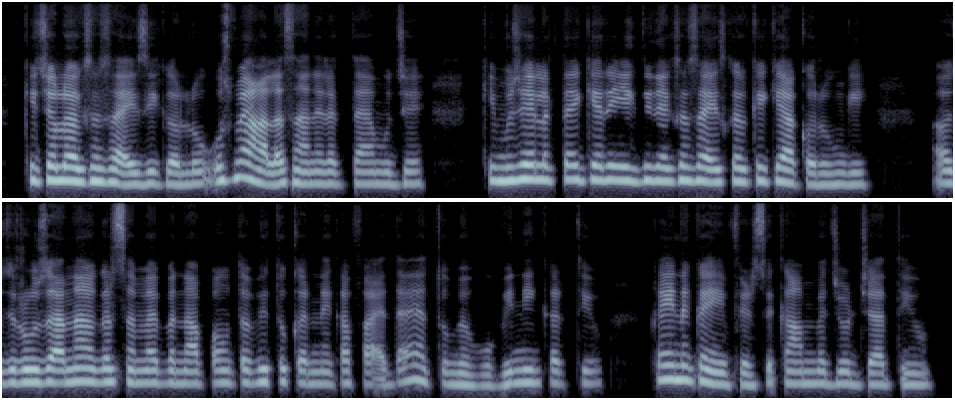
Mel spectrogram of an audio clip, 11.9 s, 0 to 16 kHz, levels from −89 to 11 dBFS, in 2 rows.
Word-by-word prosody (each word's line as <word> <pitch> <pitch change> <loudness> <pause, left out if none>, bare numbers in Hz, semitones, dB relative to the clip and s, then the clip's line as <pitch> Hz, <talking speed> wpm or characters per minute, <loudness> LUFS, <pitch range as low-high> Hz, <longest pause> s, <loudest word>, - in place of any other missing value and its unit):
कि 235 - +1
चलो 235 +1 +6
एक्सरसाइज़ 210 -5 +4
ही 190 - -3
कर 180 -1 0
लो। 185 +2 -4
उसमें 270 +4 +1
आलस 195 -5 +4
आने 190 -1 0
लगता 185 0 -5
है 185 - -4
मुझे 185 +1 -6 0.4
कि 230 - -1
मुझे 235 +3 +6
लगता 245 0 0
है 245 - +2
कि 245 +1 +1
अरे 240 0 +3
1 220 - 0
दिन 235 0 +1
एक्सरसाइज़ 220 -2 +2
करके 220 0 -1
क्या 215 -2 +2
करूँगी। 175 0 -5 0.4
अ, 195 - -2
ज 195 - -4
रोज़ाना 210 +1 +4
अगर 215 0 +1
समय 200 -2 -1
बना 190 -1 -2
पाऊँ 200 +2 -6
तभी 205 +1 0
तो 215 0 -6
करने 185 -2 -6
का 195 +2 -5
फायदा 185 -2 -7
है 240 -1 -2
तो 190 -2 -11
मैं 175 -1 -2
वो 160 0 -8
भी 175 +4 -5
नहीं 205 0 -1
करती 195 0 -10
हूँ। 190 - -14 0.3
कहीं 245 0 +2
न 245 -1 +3
कहीं 205 -5 +1
फिर 175 0 -5
से 165 - -7
काम 190 -1 -5
में 190 0 -4
जुट 190 +1 -5
जाती 175 -1 -5
हूँ। 175 0 -7
200 Hz, 275 wpm, -22 LUFS, 185-220 Hz, 0.4 s, चलो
